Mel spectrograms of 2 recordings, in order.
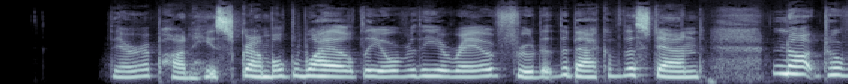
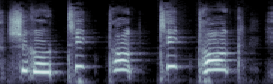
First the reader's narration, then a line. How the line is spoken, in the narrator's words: he wailed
